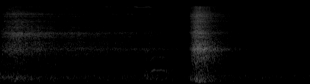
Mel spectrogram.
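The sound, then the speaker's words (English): A soft, airy breath, deliberately breathed into the microphone, hisses, then a single sharp, forceful inhale or snort-like breath bursts out before fading back to quiet. No one speaks. “If you're still breathing, you still have purpose period.”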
